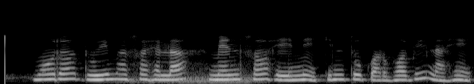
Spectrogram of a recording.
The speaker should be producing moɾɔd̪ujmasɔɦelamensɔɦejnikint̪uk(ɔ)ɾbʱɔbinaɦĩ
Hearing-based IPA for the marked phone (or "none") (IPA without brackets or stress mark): ɔ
